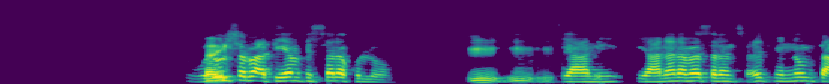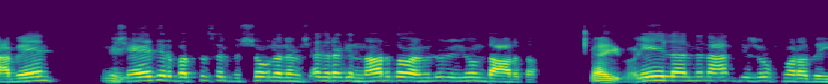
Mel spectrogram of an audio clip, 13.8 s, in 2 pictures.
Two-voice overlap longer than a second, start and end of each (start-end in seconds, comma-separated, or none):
none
